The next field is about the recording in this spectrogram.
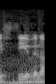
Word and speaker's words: Steven: Is it Steve or Stephen? – You know, you can call me whatever you want. – Okay. – If you call me Stephen, I'll appreciate the extra syllable.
